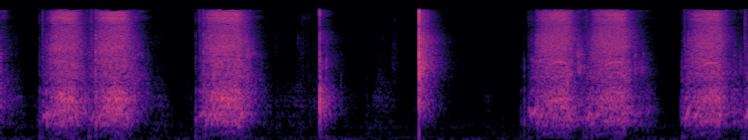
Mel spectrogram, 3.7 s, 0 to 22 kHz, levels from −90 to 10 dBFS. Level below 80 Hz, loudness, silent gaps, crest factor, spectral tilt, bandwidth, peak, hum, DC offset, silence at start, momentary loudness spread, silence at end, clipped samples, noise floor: -80 dBFS; -30 LUFS; none; 32 dB; 3.5 dB/octave; 17 kHz; -2 dBFS; none; under 0.1%; 0 s; 13 LU; 0 s; under 0.1%; -55 dBFS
